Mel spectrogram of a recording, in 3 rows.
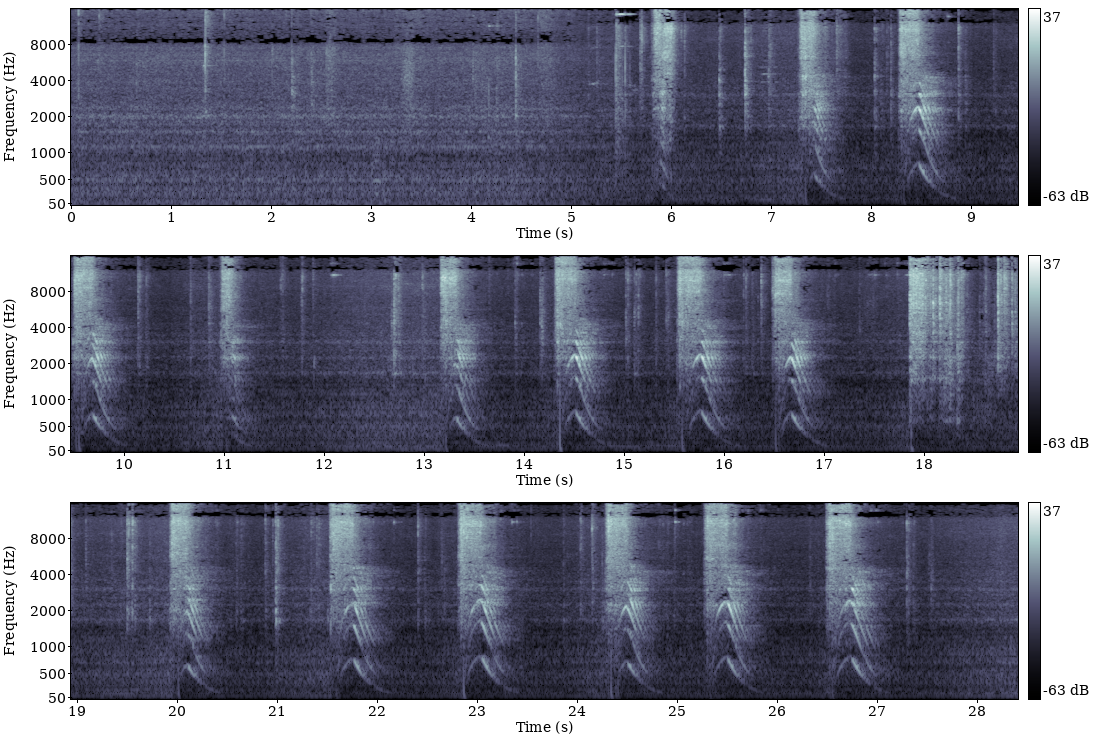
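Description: A steady hum and hiss for about the first five seconds. Then a cordless power driver is run in short bursts, about one a second, each burst winding down in pitch as the motor coasts to a stop. It is spinning out the 10 mm bolts on an automatic transmission's valve body.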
